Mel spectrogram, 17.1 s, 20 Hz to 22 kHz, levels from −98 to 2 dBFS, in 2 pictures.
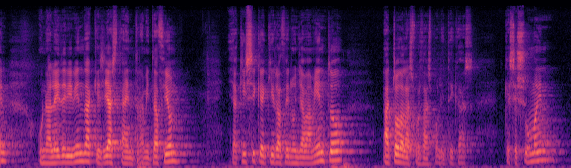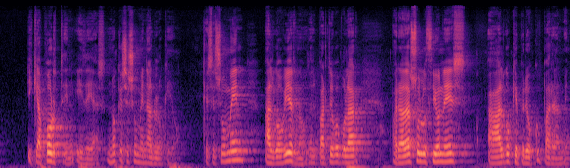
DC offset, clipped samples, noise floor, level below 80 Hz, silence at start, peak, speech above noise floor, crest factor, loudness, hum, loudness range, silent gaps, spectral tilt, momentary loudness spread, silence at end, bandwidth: under 0.1%; under 0.1%; -62 dBFS; -52 dBFS; 0 s; -8 dBFS; 33 dB; 22 dB; -29 LUFS; none; 5 LU; none; -3.5 dB/octave; 17 LU; 0 s; 19 kHz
